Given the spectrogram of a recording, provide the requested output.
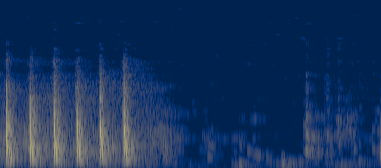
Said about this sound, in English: After nosing their boat into the beach, the travelers disembarked and walked up to the cabin. Art knocked on the door.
